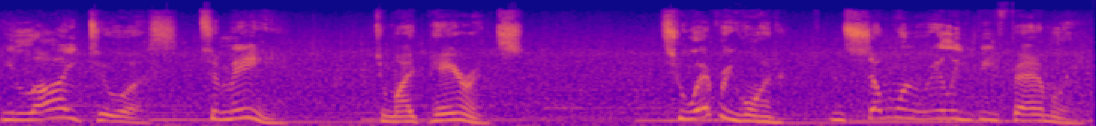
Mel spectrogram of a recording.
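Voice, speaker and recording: A woman's voice: medium pitch, sing-song, a little slow, poor audio. A woman playing an earnest, emotional young heroine in a video game, with music behind her. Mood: hurt, earnest. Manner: heartfelt, emotional. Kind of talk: dramatic video game character acting. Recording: loud music bed under the voice.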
